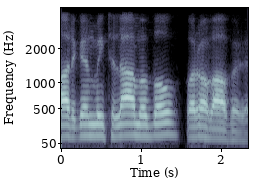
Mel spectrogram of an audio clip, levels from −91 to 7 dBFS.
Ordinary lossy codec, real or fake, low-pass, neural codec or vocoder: none; fake; 3.6 kHz; codec, 16 kHz, 0.2 kbps, FocalCodec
